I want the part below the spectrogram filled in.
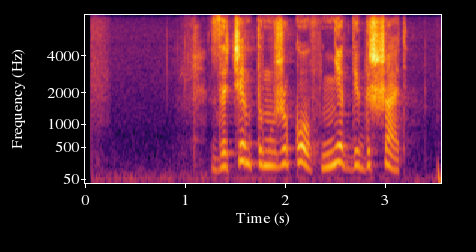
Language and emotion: Russian, angry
